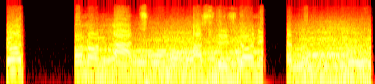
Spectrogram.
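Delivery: ordinary talk, nothing marked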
